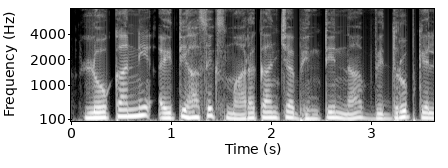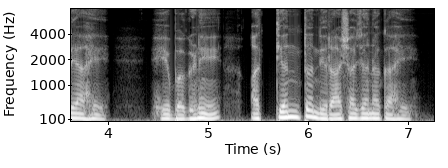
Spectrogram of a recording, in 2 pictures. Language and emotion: Marathi, sad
